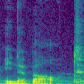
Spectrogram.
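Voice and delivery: "インアバウト" softly joined as "inabout"; linked pronunciation. Shown as a demonstration. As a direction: carry N into A in "インアバウト". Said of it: "リンキングで".

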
